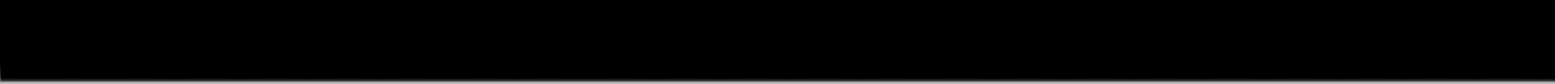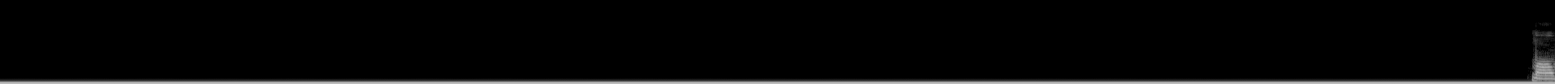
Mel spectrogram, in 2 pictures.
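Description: A steady deep hum: one low, unchanging tone that holds at the same loudness throughout, with nothing else over it.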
